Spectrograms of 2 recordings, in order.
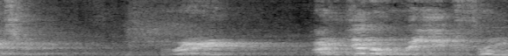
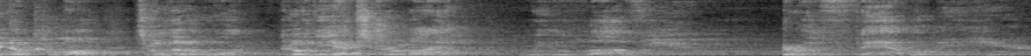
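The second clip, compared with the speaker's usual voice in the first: coaxing boss; 4 semitones higher, 5 dB quieter than usual. Retold or imitated.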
